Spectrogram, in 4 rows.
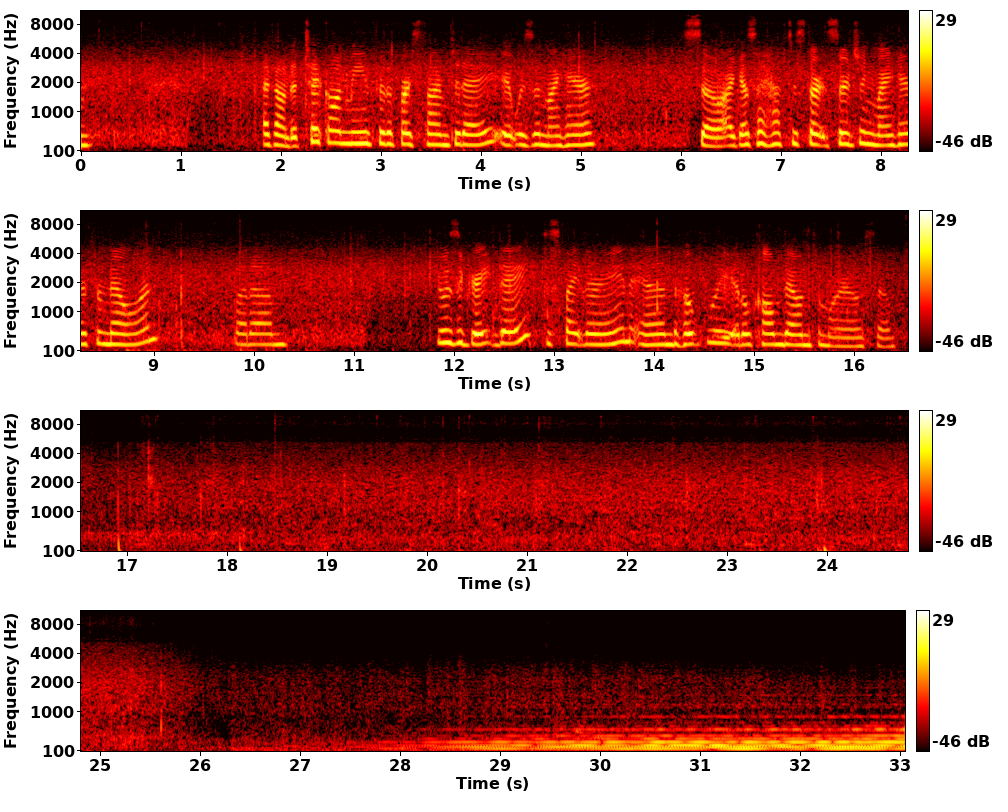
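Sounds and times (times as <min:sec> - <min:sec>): steady rain: 0:00.0 - 0:33.0
ambient music of sustained chords: 0:27.4 - 0:33.0.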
